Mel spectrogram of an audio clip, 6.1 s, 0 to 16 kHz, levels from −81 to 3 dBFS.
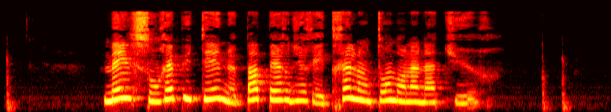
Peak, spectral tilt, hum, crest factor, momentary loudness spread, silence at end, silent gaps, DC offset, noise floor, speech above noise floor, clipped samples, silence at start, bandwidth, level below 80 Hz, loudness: -2 dBFS; -2.5 dB/octave; none; 16 dB; 12 LU; 0.45 s; none; under 0.1%; -64 dBFS; 47 dB; under 0.1%; 0.05 s; 11.5 kHz; -60 dBFS; -17 LUFS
